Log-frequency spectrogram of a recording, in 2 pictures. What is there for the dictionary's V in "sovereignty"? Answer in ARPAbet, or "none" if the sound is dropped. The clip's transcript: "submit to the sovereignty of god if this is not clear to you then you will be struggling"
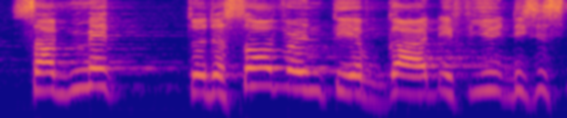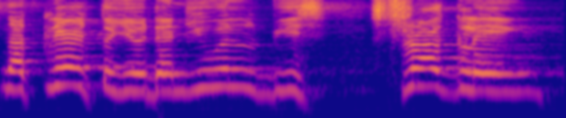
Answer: V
